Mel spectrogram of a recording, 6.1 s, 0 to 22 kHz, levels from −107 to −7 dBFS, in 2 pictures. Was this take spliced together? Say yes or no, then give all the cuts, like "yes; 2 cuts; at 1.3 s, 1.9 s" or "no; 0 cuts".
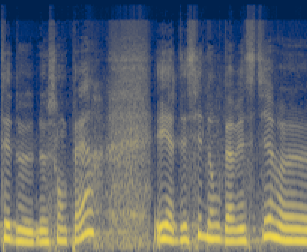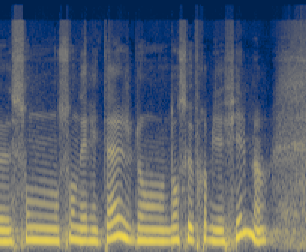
no; 0 cuts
